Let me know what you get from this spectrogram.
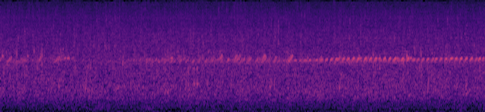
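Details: In a clear mountain stream, a Kajika frog gives scattered high chirps, then a long, even, pulsing whistle-trill that builds through the last seconds, all over steady flowing-water hiss.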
